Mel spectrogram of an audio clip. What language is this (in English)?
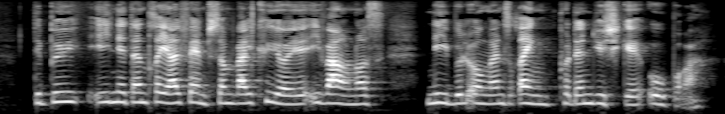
Danish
